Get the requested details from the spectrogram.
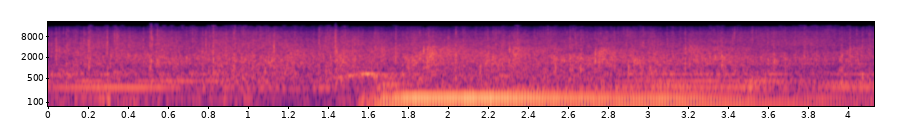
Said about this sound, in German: Ich kann einen kleinen Applaus dir geben. Einen kleinen, auch einen großen. Come on.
